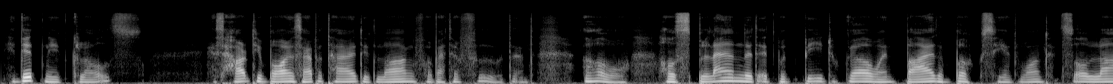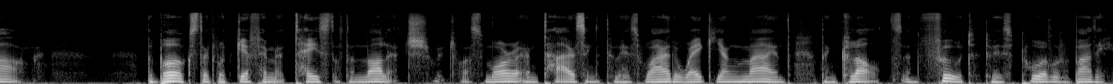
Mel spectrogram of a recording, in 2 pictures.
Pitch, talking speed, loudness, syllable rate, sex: 120 Hz, 160 wpm, -21 LUFS, 4.2 syllables/s, male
